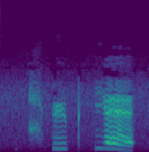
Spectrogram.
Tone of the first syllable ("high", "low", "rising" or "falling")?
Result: high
